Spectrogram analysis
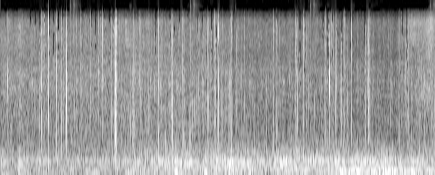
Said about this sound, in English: Canada is wild. There's the lightning that follows after... I mean, there's the thunder that follows after the lightning.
